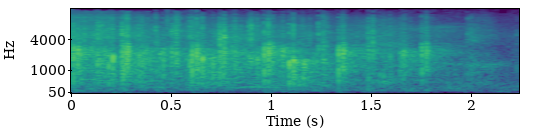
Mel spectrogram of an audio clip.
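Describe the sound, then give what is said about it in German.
Festival crowd applauding as guests are called to the front, a busy patter of many clapping hands that stays lively before thinning and fading toward the end. “Großer Applaus bitte.”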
